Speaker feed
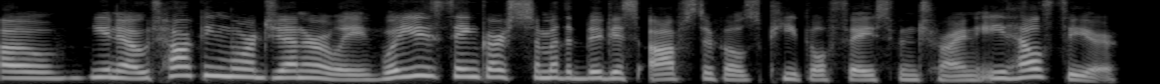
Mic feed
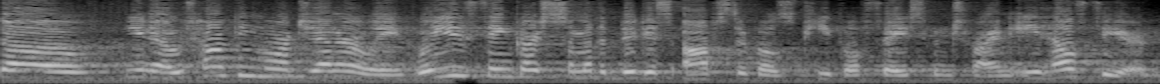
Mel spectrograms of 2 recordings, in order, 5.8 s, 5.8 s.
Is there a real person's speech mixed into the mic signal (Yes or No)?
No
